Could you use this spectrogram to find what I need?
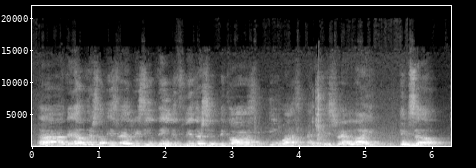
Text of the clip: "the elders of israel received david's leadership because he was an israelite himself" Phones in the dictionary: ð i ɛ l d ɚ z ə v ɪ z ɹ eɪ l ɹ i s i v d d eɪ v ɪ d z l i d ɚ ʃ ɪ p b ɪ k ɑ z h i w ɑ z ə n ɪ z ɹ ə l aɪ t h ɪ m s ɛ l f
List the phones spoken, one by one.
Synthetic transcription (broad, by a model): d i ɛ l d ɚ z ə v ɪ s ɹ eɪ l ɹ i s i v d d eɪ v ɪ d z l i d ɚ ʃ ɪ p b ɪ k ɑ z h i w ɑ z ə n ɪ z ɹ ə l aɪ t h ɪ m s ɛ l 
